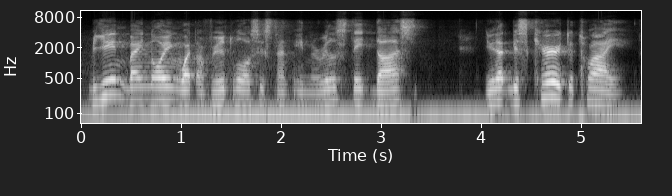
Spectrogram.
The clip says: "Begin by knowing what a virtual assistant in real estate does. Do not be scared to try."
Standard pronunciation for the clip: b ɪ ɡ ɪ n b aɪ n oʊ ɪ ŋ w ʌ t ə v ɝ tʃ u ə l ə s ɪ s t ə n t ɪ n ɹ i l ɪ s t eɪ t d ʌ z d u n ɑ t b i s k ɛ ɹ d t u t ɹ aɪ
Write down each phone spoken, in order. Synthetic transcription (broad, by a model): b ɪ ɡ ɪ n b aɪ n oʊ ɪ ŋ w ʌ t ə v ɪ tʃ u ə l ə s ɪ s t ə n t ɪ n ɹ i l s t eɪ t d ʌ s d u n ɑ t b i s k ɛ ɹ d t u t ɹ aɪ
